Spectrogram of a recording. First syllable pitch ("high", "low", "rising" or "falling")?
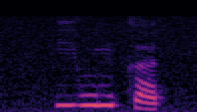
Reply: high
